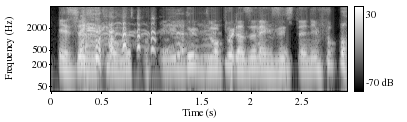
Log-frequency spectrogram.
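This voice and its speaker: A man's voice: on the high side, slightly rough. A man bantering casually on a podcast in a playful, joking way. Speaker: podcast co-founder and guest.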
